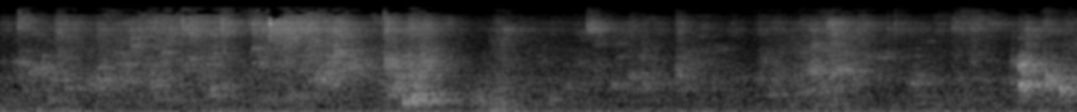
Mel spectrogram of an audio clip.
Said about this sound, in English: And there's all that noise in the background. That's my washer and dryer on the other side of this wall.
